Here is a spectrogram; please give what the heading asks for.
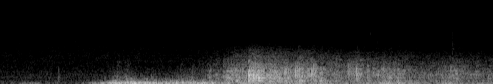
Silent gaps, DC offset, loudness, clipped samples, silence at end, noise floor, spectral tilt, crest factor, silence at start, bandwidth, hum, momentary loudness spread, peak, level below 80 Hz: none; under 0.1%; -27 LUFS; under 0.1%; 0 s; -52 dBFS; -11.5 dB/octave; 22 dB; 0.2 s; 3.4 kHz; none; 15 LU; -4 dBFS; -30 dBFS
